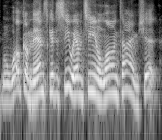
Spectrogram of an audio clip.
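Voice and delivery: usual speaking voice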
